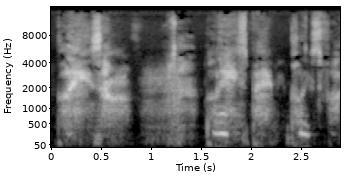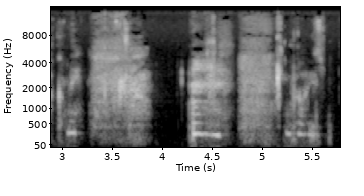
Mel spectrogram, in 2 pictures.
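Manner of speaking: begging whisper. Acted. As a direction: beg in a fading whisper. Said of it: "I'm gonna beg you".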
